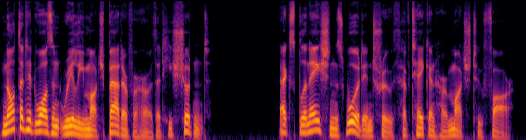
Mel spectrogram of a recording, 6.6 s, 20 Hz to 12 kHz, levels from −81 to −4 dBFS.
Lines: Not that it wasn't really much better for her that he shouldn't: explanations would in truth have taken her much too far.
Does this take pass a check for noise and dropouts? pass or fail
pass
